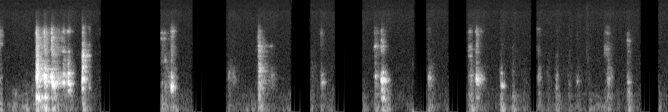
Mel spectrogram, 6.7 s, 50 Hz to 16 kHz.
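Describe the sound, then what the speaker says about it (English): Typing on a computer keyboard during Python work with EMAN2 image files: an irregular run of clicky key taps, a dense burst at first and then sparser single strikes, close and fairly quiet with no talking. "My typing."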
